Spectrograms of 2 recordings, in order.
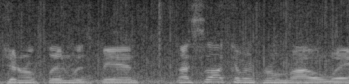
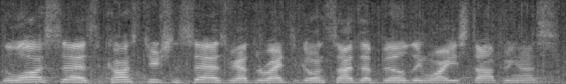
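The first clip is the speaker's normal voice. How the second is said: angry raised voice at officers; shouting; 8 dB louder than usual. Real, not acted. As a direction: yell it out in protest. Protester confronting officers at door.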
